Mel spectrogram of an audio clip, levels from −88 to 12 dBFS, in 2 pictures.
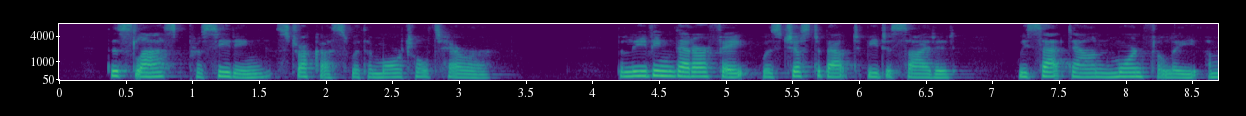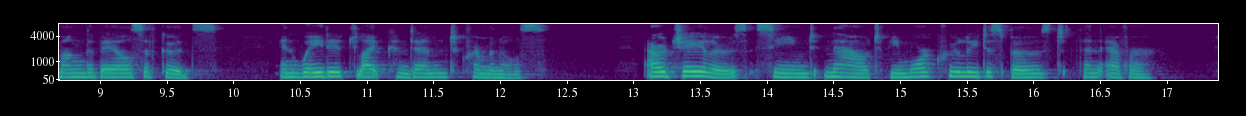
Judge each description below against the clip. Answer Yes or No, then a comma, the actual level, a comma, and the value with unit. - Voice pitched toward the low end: No, high, 205 Hz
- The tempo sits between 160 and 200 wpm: No, average, 150 wpm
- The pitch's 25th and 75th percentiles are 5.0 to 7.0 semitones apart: No, average, 2.9 semitones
